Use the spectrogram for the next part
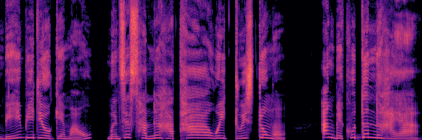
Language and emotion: Bodo, surprised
